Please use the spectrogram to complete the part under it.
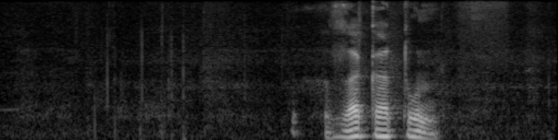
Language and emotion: Russian, neutral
